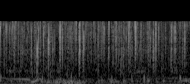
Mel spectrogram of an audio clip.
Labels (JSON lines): {"label": "biophony, cascading saw", "recorder": "SoundTrap 600 or HydroMoth"}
